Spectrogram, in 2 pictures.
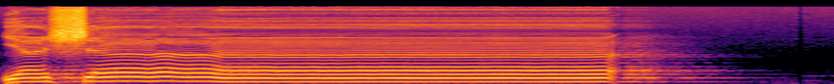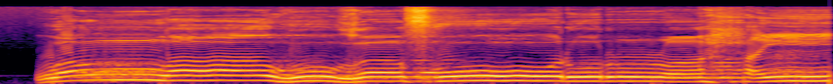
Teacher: Wallah lam jalalah yang didahului fathah kita baca tafkim.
